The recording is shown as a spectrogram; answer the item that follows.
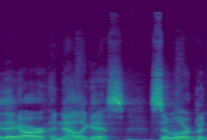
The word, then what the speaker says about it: analogous: Analogous. Analogous. Similar, akin, comparable. Yeah, a lot of people pronounce comparable, comparable, which is not correct, but it's become accepted.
